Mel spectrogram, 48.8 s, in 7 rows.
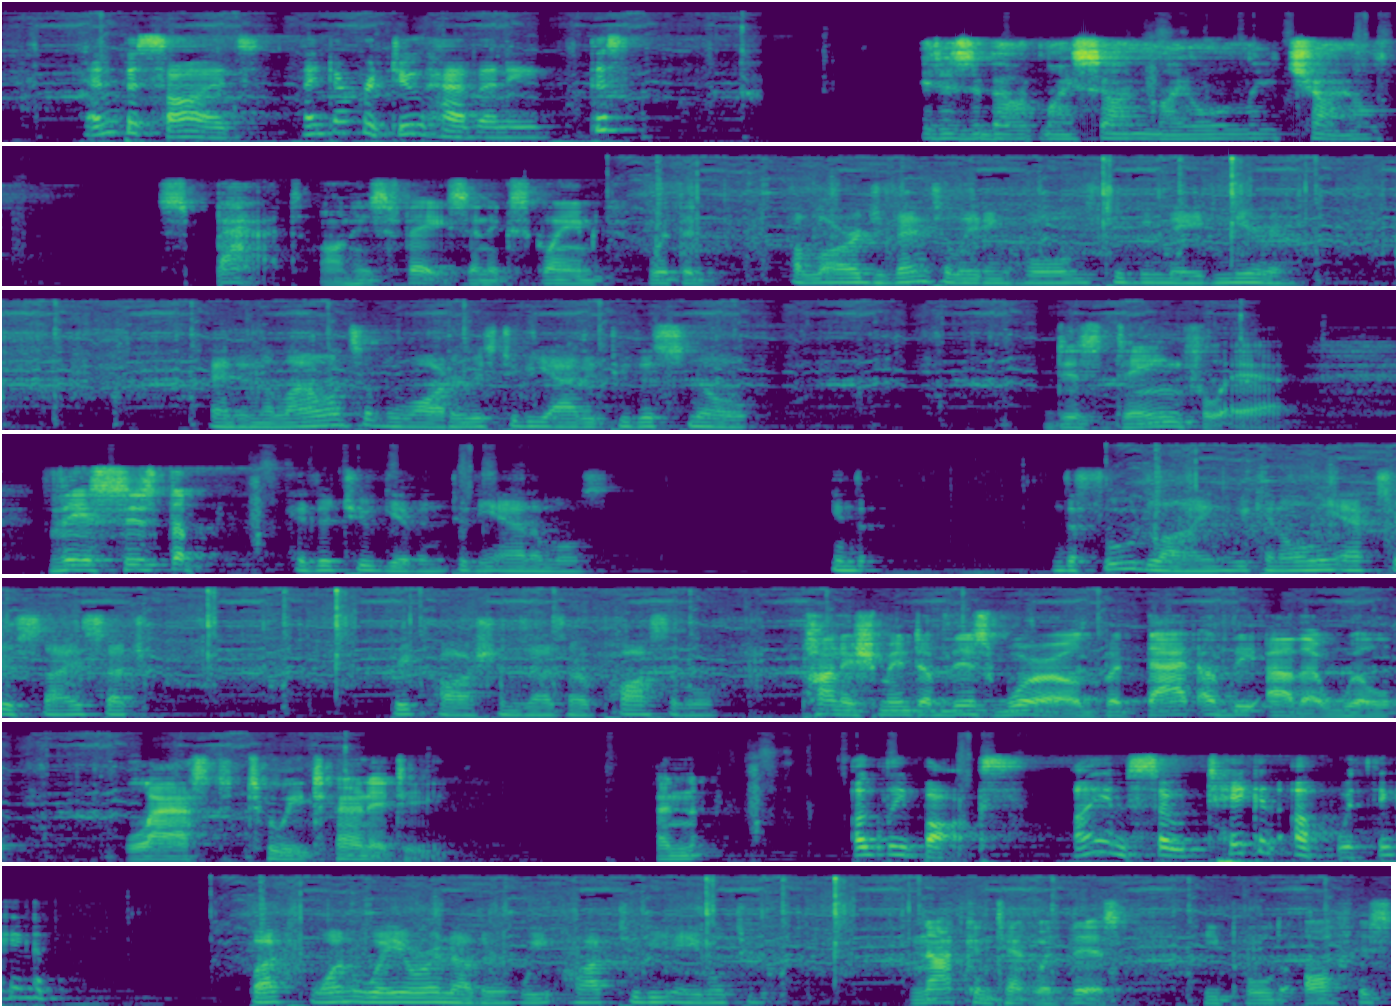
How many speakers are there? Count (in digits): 4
